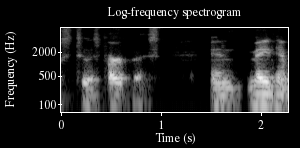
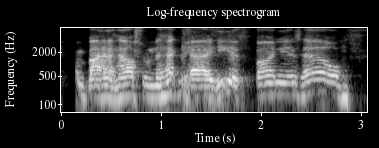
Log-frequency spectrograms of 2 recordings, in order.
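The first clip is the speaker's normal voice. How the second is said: mock impressed voice, pitched up high. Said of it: "they're not laughing going".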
